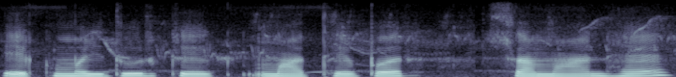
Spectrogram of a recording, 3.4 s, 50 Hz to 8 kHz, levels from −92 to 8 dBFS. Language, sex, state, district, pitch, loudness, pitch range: Hindi, female, Jharkhand, Deoghar, 205 Hz, -17 LUFS, 200-210 Hz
